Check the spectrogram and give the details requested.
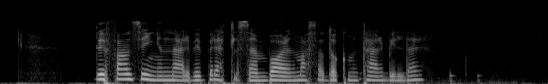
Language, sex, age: Swedish, female, 24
